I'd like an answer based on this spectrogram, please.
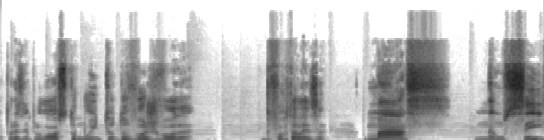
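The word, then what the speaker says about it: Vojvoda: Por exemplo, gosto muito do Vosjvoda do Fortaleza, mas não sei se ele seria o técnico ideal para quem?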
